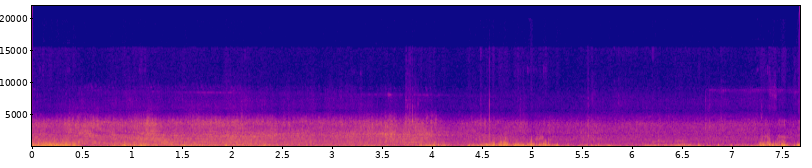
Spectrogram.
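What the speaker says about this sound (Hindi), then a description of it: "ये जहाज़ भी जा रहा है, चेक करो चेक करो।" An airplane passes overhead outdoors in cool, breezy weather in Pakistan, a loud rumbling drone swelling and fading amid gusty wind noise on the microphone.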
